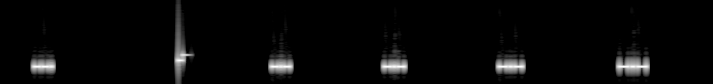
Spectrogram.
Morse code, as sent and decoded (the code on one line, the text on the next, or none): --. / -.- -.- -.- -.-
G KKKK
